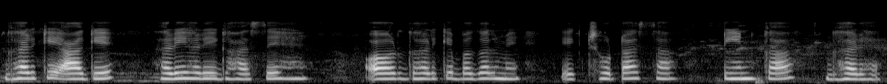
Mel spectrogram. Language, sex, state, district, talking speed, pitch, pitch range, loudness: Hindi, female, West Bengal, Alipurduar, 130 wpm, 265 Hz, 255-270 Hz, -18 LUFS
